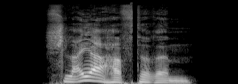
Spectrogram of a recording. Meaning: strong dative masculine/neuter singular comparative degree of schleierhaft
- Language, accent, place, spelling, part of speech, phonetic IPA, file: German, Germany, Berlin, schleierhafterem, adjective, [ˈʃlaɪ̯ɐhaftəʁəm], De-schleierhafterem.ogg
